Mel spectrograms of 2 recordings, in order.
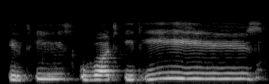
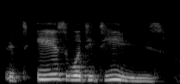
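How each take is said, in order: First: "It is what it is" stretched very slowly, each word drawn out. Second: Said in the usual way. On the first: Shown as a demonstration. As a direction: drag the words "It is what it is" out slowly and resignedly.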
